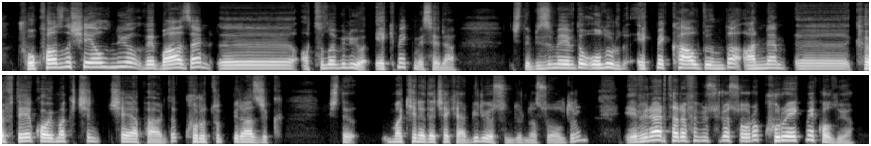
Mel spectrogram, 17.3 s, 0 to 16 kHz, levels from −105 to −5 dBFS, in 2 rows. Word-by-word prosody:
Çok 155 +1 +2
fazla 215 +3 +5
şey 240 0 +1
alınıyor 230 -1 -1
ve 185 0 +1
bazen, 200 +4 +4
eee, 170 0 +1
atılabiliyor. 185 +7 -2
Ekmek 180 +11 -4
mesela; 130 -8 -6 0.5
işte, 140 -2 -7
bizim 180 +6 -3
evde 190 0 +3
olurdu. 185 -3 +3
Ekmek 165 +4 -2
kaldığında 185 0 +2
annem, 175 +3 -1
eee, 140 -2 -4
köfteye 180 +3 +1
koymak 175 -2 +3
için 175 -3 -9
şey 165 - -1
yapardı, 140 - -1
kurutup 160 0 -3
birazcık, 140 -3 -1 0.4
işte, - - -6 0.3
makinede 150 +2 0
çeker, 115 -9 -4
biliyorsundur 115 - -4
nasıl 110 +2 -10
olduğunu. 165 - -9 0.4
Evin 145 +9 0
her 230 +1 +7
tarafı 200 0 +1
bir 195 - -8
süre 210 +4 -3
sonra 195 +2 -1
kuru 205 +2 +4
ekmek 215 +2 +1
oluyor. 100 -4 -2
170 Hz, 140 wpm, -22 LUFS, 150-200 Hz, 0.5 s, her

